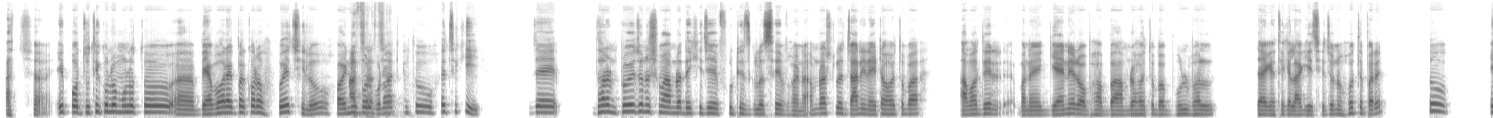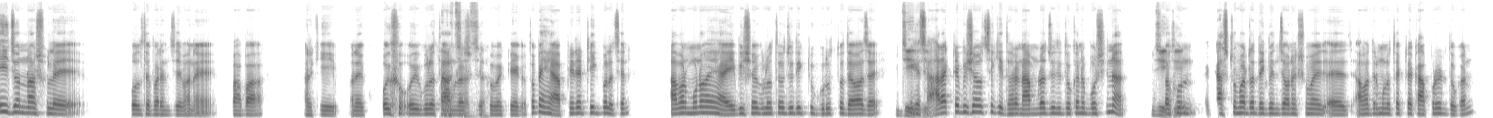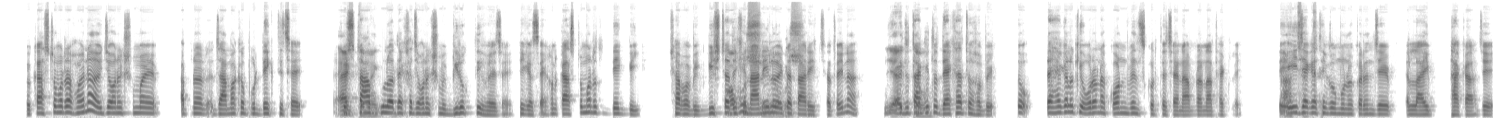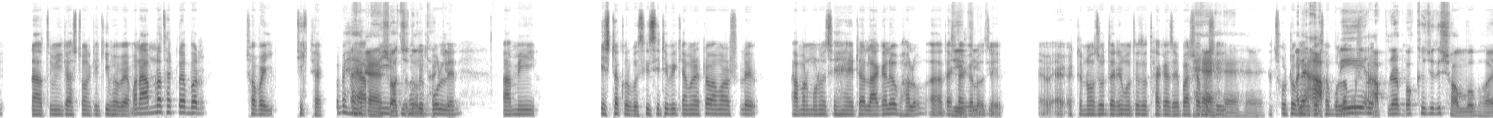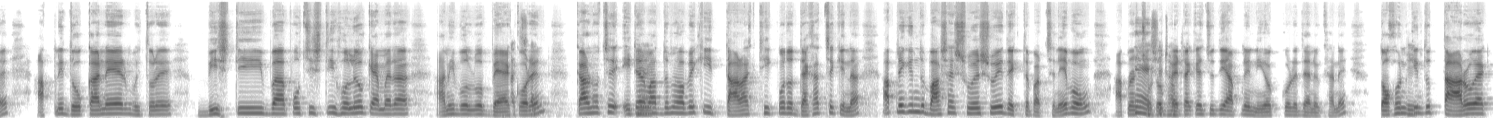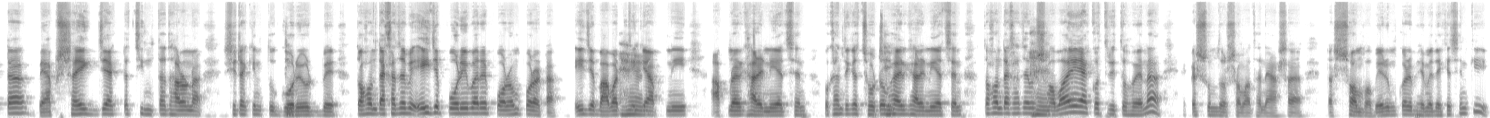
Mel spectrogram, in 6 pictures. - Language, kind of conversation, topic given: Bengali, advice, ব্যবসা দ্রুত বেড়েছে—কাজ ও ব্যক্তিগত জীবনের ভারসাম্য রেখে চাপ মোকাবেলা
- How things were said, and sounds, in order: "এরকম" said as "এরম"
